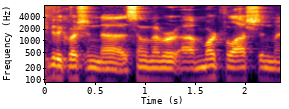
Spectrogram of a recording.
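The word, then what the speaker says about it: Wlaschin: Mark Volashin, my name is spelled M-A-R-K, last name W-L-A-S-C-H-I-N.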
